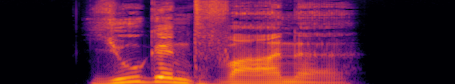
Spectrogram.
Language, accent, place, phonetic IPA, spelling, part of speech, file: German, Germany, Berlin, [ˈjuːɡn̩tˌvaːnə], Jugendwahne, noun, De-Jugendwahne.ogg
- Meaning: dative singular of Jugendwahn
